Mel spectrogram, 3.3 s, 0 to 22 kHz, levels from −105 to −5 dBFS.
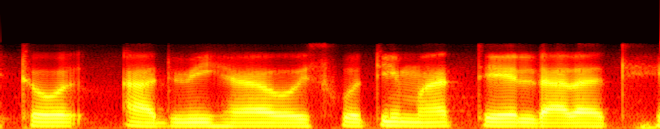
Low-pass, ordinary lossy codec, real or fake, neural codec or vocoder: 5.4 kHz; none; fake; codec, 24 kHz, 0.9 kbps, WavTokenizer, large speech release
